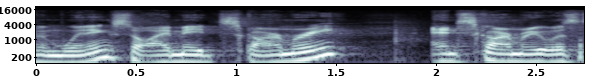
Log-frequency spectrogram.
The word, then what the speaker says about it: Skarmory: Like, I knew enough about Gen 2, but there's a few Pokemon I never discovered before, like Sky Armor. It's the bird that's made of steel. Sky Armor. Skarmory, that's it.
